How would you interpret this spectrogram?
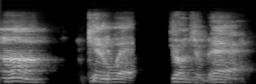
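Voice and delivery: put-on loud, prim teen refusal; hammed-up innocent kid saying no; mock goody-goody. Parking lot kid mock-refusing a customer's weed tip, prim and loud.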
